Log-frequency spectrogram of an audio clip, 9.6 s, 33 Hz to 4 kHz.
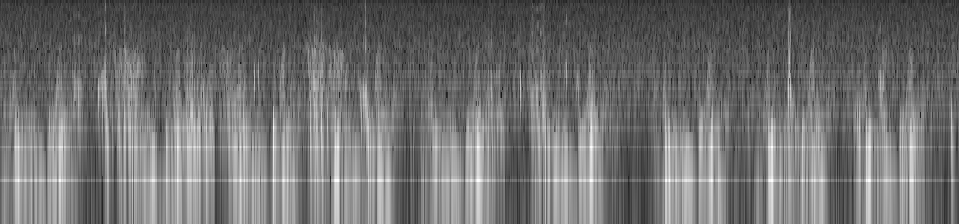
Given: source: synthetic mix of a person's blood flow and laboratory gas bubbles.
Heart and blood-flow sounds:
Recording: Doppler ultrasound of blood flow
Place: precordium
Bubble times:
0.72-0.82 s: bubbles
0.95-1.44 s: bubbles
1.82-2.15 s: bubbles
2.17-2.61 s: bubbles
3.04-3.50 s: bubbles
3.57-3.72 s: bubbles
4.85-5.05 s: bubbles
5.18-5.47 s: bubbles
5.63-5.68 s: bubbles
5.75-5.80 s: bubbles
7.85-8.02 s: bubbles
8.54-8.64 s: bubbles
8.77-8.88 s: bubbles
9.48-9.56 s: bubbles
From the record:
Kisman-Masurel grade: 232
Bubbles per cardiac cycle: several, 3 to 8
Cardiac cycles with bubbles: 50 to 99%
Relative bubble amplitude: moderate (0.250 to 0.450)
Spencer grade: 3 (all of the cardiac periods contain showers or single bubble signals, but not dominating or overriding the cardiac motion signals)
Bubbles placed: only in the low amplitude regions of the cardiac cycle

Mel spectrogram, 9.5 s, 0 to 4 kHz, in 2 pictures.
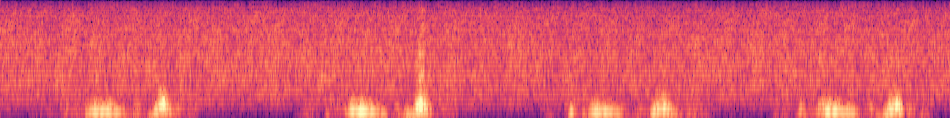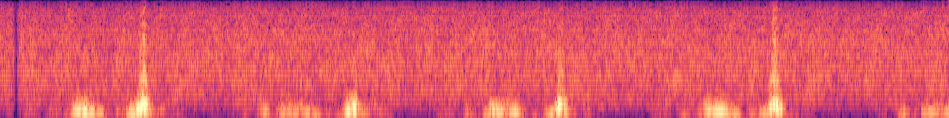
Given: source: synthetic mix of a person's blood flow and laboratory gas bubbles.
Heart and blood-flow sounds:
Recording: Doppler ultrasound of blood flow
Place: precordium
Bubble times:
no bubbles
From the record:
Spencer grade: 0 (complete lack of bubble signals)

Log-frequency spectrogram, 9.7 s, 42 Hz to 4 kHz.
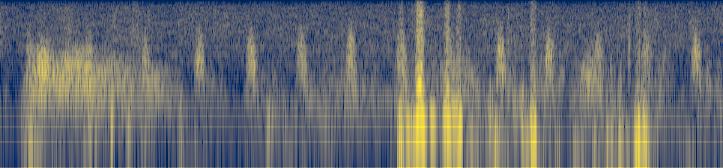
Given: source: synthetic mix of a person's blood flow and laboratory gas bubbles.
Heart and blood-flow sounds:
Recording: Doppler ultrasound of blood flow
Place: subclavian vein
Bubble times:
no bubbles
From the record:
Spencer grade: 0 (complete lack of bubble signals)

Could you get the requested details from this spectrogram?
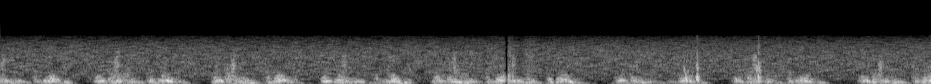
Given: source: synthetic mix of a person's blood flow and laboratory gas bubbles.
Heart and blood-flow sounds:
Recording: Doppler ultrasound of blood flow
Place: precordium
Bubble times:
6.81-7.04 s: bubbles
7.53-7.66 s: bubbles
From the record:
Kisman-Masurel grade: 223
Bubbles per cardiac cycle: several, 3 to 8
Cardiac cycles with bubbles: 10 to 50%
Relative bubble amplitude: loud (0.450 to 0.775)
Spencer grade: 2 (many but less than half of the cardiac periods contain bubble signals, singularly or in groups)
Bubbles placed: anywhere in the cardiac cycle

